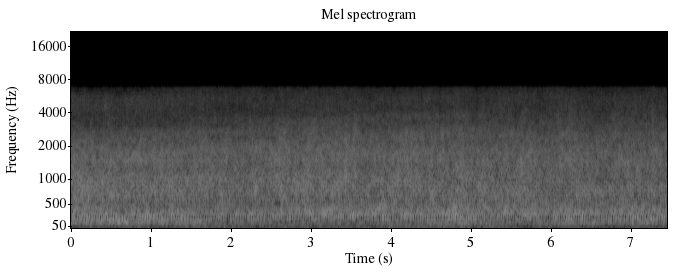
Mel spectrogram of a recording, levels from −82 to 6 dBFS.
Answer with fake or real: fake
